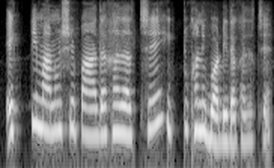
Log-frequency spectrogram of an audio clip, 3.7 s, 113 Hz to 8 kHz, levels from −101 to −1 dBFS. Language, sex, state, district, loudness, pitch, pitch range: Bengali, female, West Bengal, Cooch Behar, -17 LUFS, 280 Hz, 255-305 Hz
